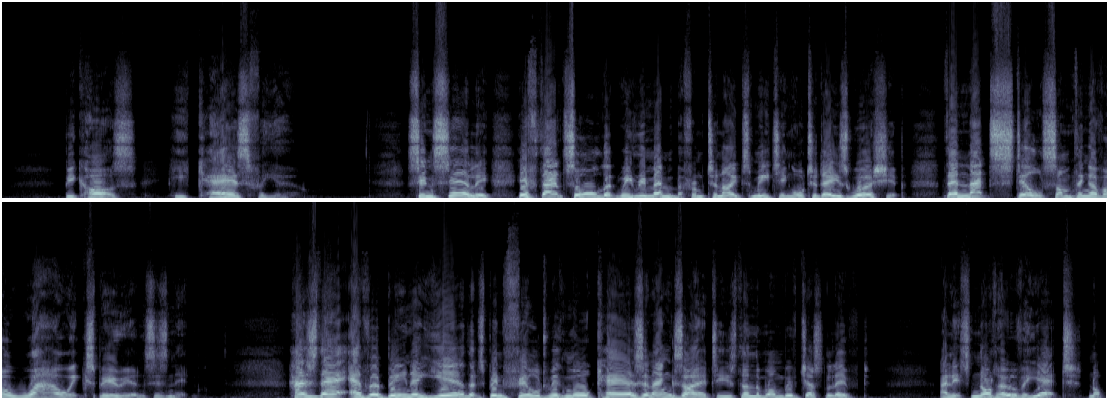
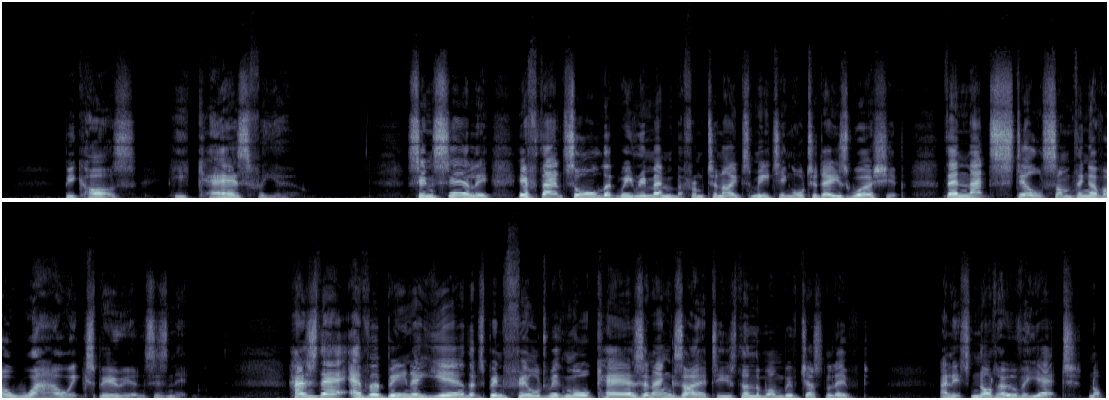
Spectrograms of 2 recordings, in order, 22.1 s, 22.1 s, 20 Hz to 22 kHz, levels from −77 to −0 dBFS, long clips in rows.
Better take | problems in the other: second | distortion; slight; 10 dB below the speech

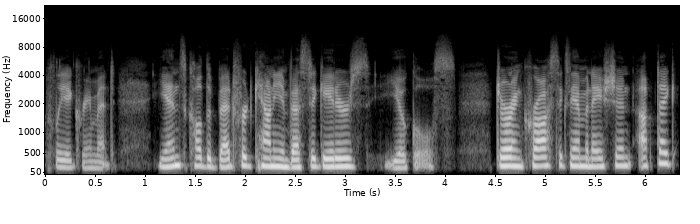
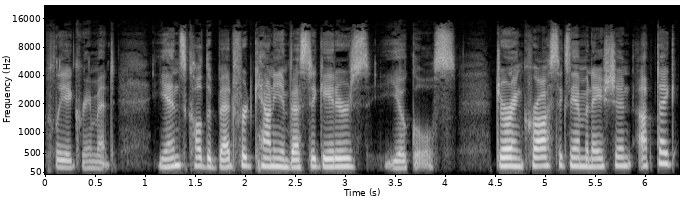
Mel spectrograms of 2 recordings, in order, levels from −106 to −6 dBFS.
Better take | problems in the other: second | muffled; very; fading above 3 kHz

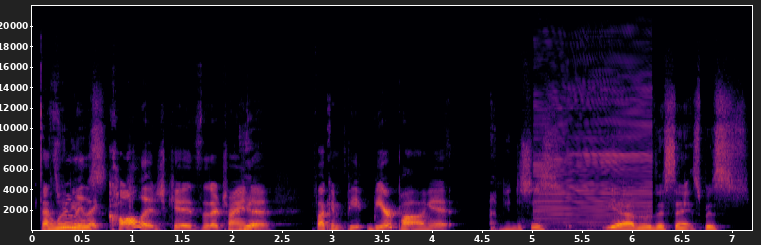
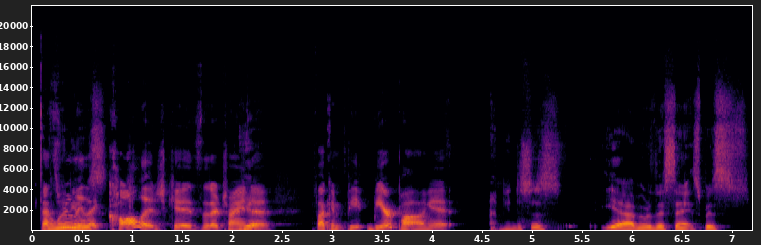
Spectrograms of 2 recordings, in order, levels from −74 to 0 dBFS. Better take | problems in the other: second | alarm; noticeable; from 5 to 6 s; peak 8 dB below the speech

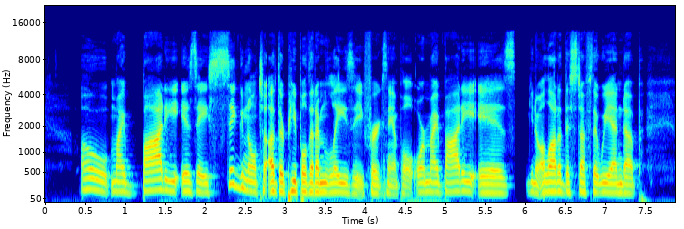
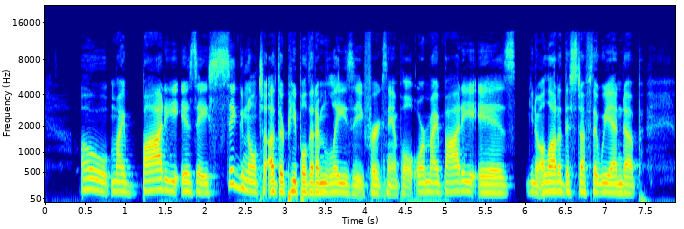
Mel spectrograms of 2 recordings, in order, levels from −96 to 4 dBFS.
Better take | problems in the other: neither | none

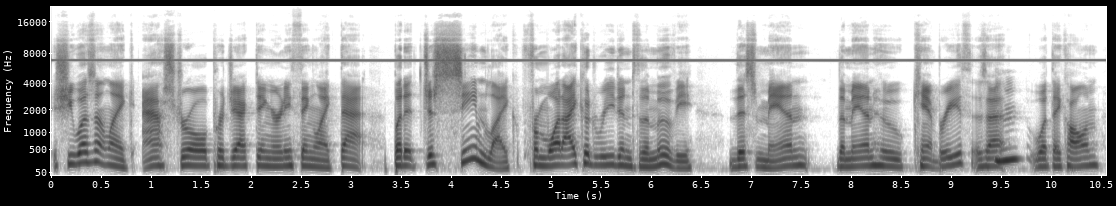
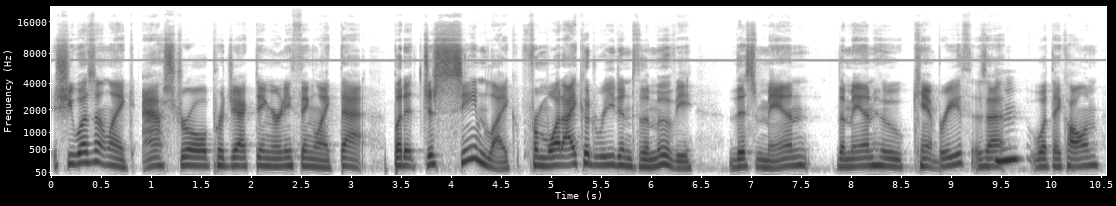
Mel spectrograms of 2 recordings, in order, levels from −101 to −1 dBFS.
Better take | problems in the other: second | high-pitched whine; loud; throughout; 7 kHz, 8 dB below the speech; faint in the second

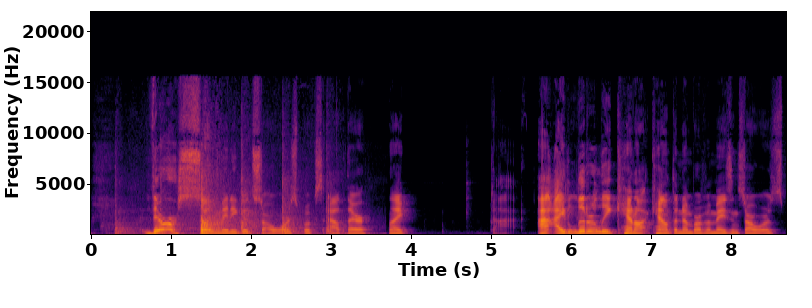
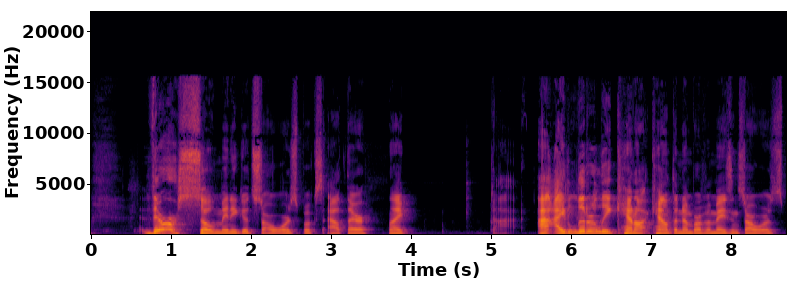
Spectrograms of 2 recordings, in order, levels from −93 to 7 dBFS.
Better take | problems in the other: second | footsteps; noticeable; until 3 s; peak 2 dB below the speech

